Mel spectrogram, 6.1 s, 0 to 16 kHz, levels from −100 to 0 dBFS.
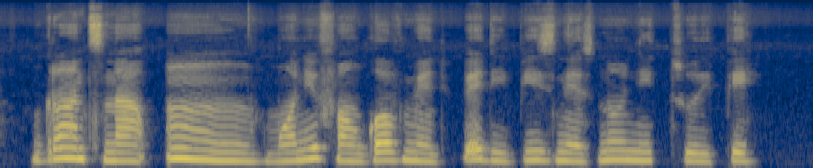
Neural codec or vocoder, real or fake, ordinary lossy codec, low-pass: none; real; AAC, 64 kbps; 14.4 kHz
